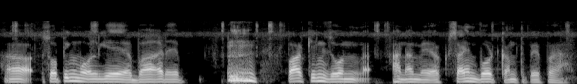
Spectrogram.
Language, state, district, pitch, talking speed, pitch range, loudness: Nyishi, Arunachal Pradesh, Papum Pare, 120 Hz, 135 wpm, 110-130 Hz, -16 LUFS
